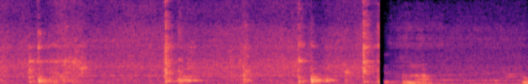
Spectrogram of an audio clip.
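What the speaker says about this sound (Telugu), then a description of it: "వంకాయలు అయితే వేసేసిన ఇప్పుడు కలిపి చూద్దాం ఎట్లయితే" Brinjal curry is stirred in a pan with repeated scraping strokes of a spoon against metal over a soft sizzle, close up, at an uneven rhythm of several strokes.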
